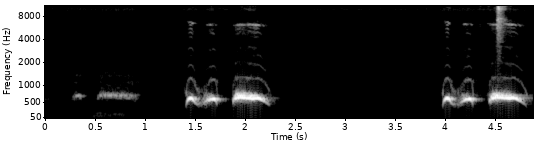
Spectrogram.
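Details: Spotted dove call used as a lure for wild doves: a faint low coo first, then two full phrases of paired short coos each ending in a drawn-out coo, with a short click in the last one.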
